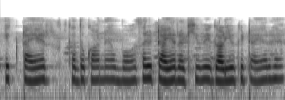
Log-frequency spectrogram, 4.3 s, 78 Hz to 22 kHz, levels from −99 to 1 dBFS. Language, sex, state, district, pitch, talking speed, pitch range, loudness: Hindi, female, Punjab, Fazilka, 250 Hz, 210 wpm, 240-260 Hz, -18 LUFS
